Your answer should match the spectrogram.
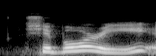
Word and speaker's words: Shibori: Shibori is a form of tie-dye which originated in Japan and has been practiced there since the 8th century.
